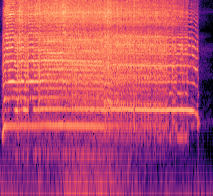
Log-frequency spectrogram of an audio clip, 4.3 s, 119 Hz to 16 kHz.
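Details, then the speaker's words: Pontiac WS6 Trans Am blower motor, just reinstalled in the dash: a loud piercing whistle-like squeal at steady pitch for about four seconds, then cuts off. It ran quiet when tested outside the car, and the owner plans to replace it. "Well, I ran it before I put it in and it did not make that noise. So, it's kind of weird."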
